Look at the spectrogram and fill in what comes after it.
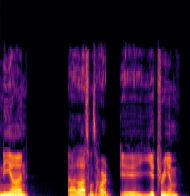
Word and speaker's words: Yttrium: It's Yttrium. – Oh, yeah, that's yttrium.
